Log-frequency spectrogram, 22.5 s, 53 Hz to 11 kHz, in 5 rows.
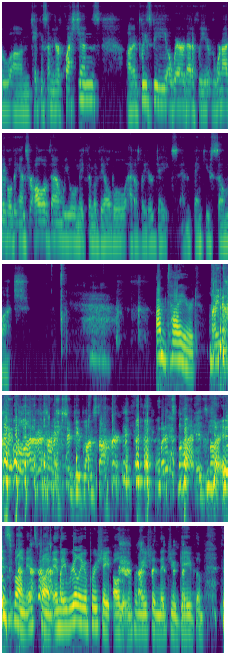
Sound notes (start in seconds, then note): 10.5 exhales; 15.7 laughter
